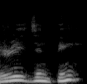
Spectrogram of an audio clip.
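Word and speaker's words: Xi Jinping: சைனாவினுடைய premier அப்படின்னு சொல்லப்படுகிற சைனாவினுடைய அதிபர் ரிஜின்பிங் அது வந்து பேர வேற மாதிரி உச்சரிக்கிறாங்க. அது வந்து ரொம்ப கரெக்டா உச்சரிக்கணும்னா ரி ஜின் பிங் அப்படின்னுதான் சொல்லணும் அத.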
